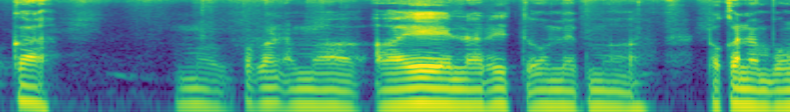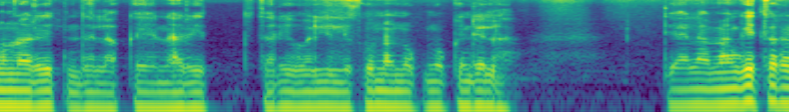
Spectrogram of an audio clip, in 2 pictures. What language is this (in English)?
Bilur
